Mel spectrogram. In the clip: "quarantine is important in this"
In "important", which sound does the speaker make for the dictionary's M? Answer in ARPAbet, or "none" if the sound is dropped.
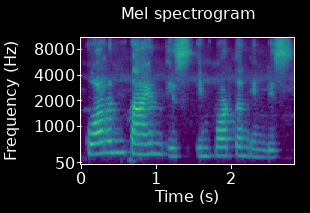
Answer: M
